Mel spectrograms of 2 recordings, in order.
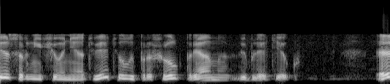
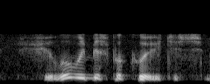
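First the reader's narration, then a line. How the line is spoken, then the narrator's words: Soft question. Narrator (Russian): мягко спросил он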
